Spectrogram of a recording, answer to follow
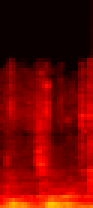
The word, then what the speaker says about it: Mozart: what i'm saying that's how you say it mozart so i don't think it's for me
